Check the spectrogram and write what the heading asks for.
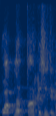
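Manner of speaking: high, strained imitation of an exasperated boss; high-pitched mock disbelief. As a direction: mimic the boss losing patience. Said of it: "They were just like".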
